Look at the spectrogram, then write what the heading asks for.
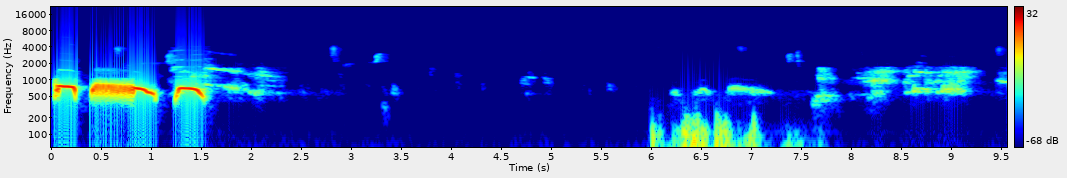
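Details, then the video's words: Spotted dove call used to lure wild doves: three loud hooked coos open the recording, the middle one drawn out, followed by quiet low thumps and faint chirpy notes. "cu gáy// tieng cu gay thuc boi ve coi hiệu quả nhất"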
